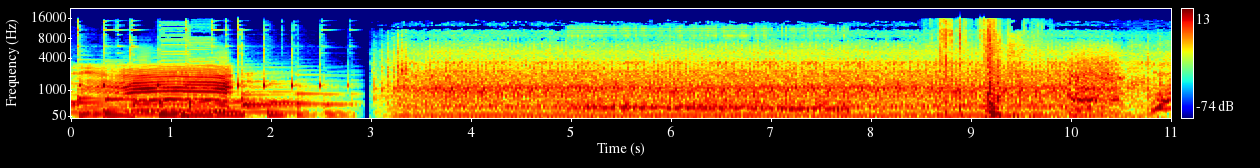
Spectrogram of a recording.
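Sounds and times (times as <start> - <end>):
tractor engine idling: 3.0 - 11.0.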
